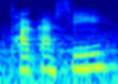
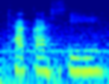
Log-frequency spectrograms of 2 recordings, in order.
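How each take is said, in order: The two takes are said the same way.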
